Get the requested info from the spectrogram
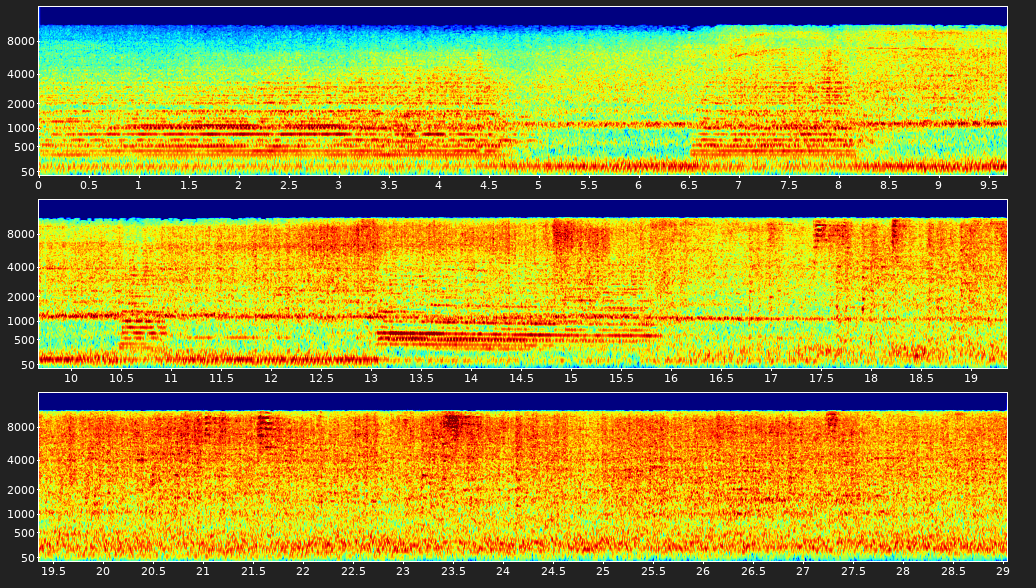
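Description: Canadian Pacific diesel freight locomotive sounding its multi-chime air horn in several blasts as it approaches, with the diesel engine running underneath. The last long blast drops in pitch as the locomotive passes. Then comes the steady rumble and clatter of freight cars (covered hoppers and tank cars) rolling by on the rails.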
